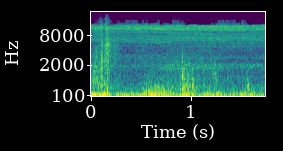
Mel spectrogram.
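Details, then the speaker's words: Turbocharged build on its first start after turbo mounting, in high idle: steady hissing rush over the engine with sharper puffs while cranking; air escaping, traced to a loose screw at the turbo pedestal. "She's in high idle. What is that leak? That doesn't sound good. We've got air coming"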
